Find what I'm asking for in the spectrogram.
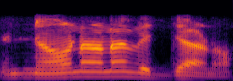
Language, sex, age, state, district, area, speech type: Malayalam, male, 30-45, Kerala, Wayanad, rural, conversation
